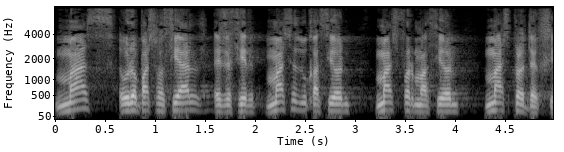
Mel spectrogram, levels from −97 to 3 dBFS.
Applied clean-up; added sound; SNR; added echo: none; none; none; none.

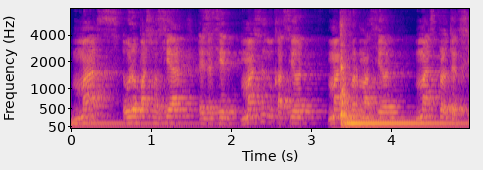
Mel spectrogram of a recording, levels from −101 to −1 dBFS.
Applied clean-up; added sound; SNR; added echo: none; Bowed string instrument; 0 dB; reverberation time 0.9 s.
